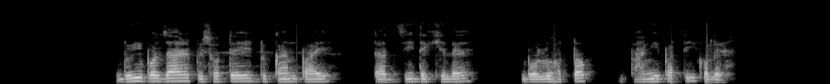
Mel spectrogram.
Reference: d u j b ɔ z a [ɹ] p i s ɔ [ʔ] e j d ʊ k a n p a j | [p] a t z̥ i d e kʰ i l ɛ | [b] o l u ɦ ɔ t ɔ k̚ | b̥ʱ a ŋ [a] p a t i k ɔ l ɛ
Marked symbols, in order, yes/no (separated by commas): yes, no, no, yes, no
